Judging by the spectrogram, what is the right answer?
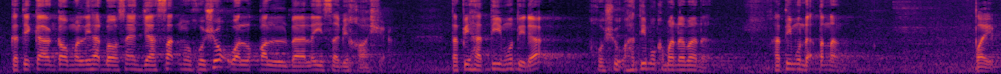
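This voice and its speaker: A man, an ustaz, gives a casual sermon in a mosque, speaking conversationally and reciting Arabic quotes slowly. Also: a little high, a bit bright. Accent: Indonesian. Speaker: ustaz giving a mosque study session. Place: mosque hall. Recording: reverberant mosque hall with faint background noise.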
